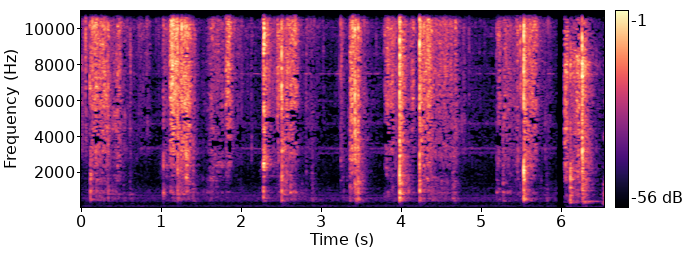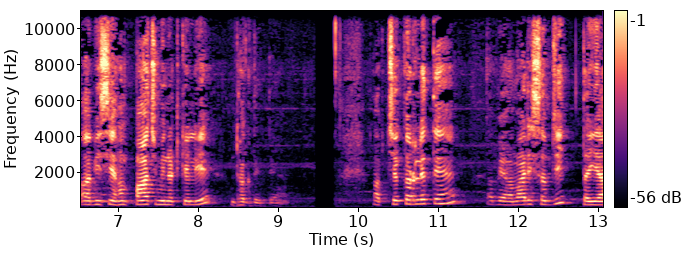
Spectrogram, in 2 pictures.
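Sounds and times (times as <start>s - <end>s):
metal spoon stirring in metal pot: 0.0s - 6.3s.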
